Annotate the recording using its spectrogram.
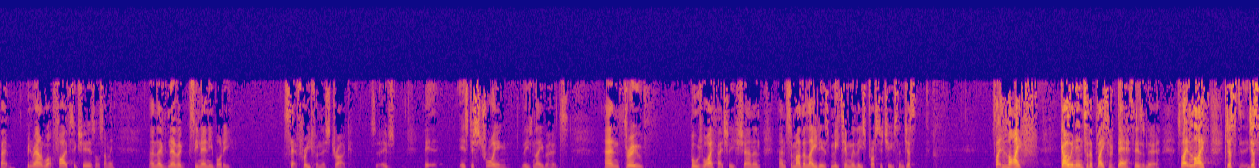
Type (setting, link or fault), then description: setting, large echoing room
